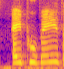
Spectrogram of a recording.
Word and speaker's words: APLB: So this is another brand new release from the brand APLB, which is pronounced ApoB. That's how they like you to say it in Korean.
